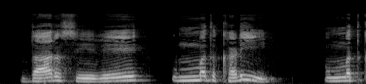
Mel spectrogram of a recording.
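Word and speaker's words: ਉਮਤਿ: दर सेवे उम्मत खड़ी उम्मत कस के बोलना है मस्कल हुए जंगली दर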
